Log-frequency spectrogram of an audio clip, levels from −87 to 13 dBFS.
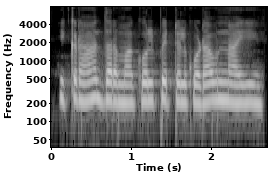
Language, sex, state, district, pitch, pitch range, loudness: Telugu, female, Telangana, Hyderabad, 215 Hz, 205-220 Hz, -15 LUFS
